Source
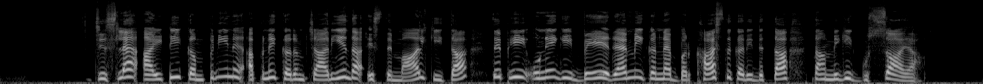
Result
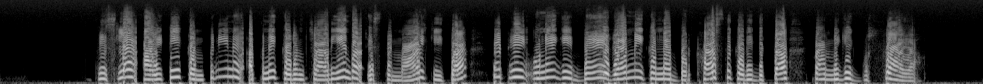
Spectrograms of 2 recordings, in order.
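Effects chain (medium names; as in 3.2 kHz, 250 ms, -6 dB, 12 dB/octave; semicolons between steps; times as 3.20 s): Chebyshev shaper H 8 -11 dB, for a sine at -8 dBFS; level-controlled noise filter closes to 880 Hz, open at -18.5 dBFS; added noise violet -54 dBFS; trim +4 dB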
